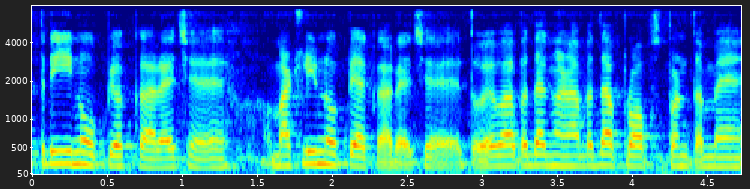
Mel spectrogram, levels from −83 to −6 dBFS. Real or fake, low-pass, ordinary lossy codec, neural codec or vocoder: fake; 7.2 kHz; MP3, 64 kbps; codec, 16 kHz, 4 kbps, FunCodec, trained on LibriTTS, 50 frames a second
